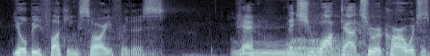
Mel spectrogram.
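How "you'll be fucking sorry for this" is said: menacing, low, sinister demon-like voice. Speaker retells a girl's parting words on her way to her car: retelling in a sinister voice. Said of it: "in the most sinister voice".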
